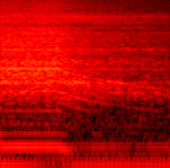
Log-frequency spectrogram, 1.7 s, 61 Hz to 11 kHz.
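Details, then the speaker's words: Two-speed 115 V hot tub pump motor after bearing replacement, running on high speed: steady hum easing off in pitch as it winds down, no grinding or bearing rumble; normal running. "And this is a 115 volt motor, so we've got it connected to 115 volts. And there we go. Sounds good, works good."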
